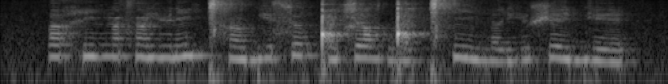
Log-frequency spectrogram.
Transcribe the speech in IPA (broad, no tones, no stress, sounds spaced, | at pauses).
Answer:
ɐ h ĩ ŋ ɐ̃ s ɐ̃ j y ɾ ĩ ǀʰ ɐ̃ u̯ bʲ e s ɵ ǃ ɐ̃ ɕ e lˠ ŋ͡ǃ e ǀʰ ĩ n ə i̯ j y ʃ e i̯ bʲ e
